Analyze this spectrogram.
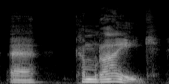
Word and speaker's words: Cymru: welsh either in fact the word for welsh come reg mm or whales come v or Welsh people come ro it's spelt cymru for example whales come ree and but it's it's pronounced come re there's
